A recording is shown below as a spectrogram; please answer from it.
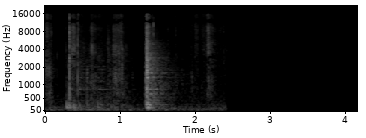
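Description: Stack of paper one-dollar bills handled and gathered by hand, with two sharp knocks, the second louder, about a third of a second and a second and a half in. The sound then cuts out to dead silence a little under halfway through.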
